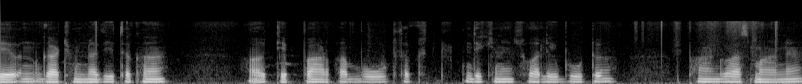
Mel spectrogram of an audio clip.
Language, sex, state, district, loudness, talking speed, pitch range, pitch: Garhwali, male, Uttarakhand, Uttarkashi, -18 LUFS, 110 wpm, 115-125 Hz, 120 Hz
